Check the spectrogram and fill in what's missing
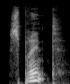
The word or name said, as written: sprinter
